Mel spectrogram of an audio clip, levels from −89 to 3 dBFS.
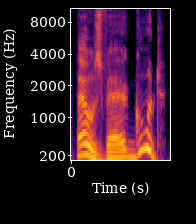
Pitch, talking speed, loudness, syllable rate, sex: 185 Hz, 240 wpm, -15 LUFS, 6.2 syllables/s, male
